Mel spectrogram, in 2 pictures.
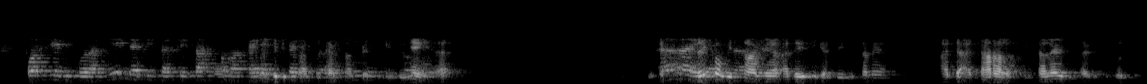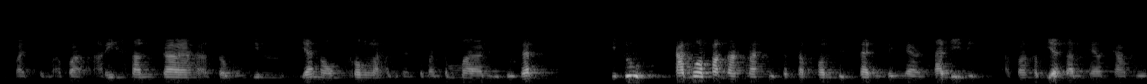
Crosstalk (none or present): present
